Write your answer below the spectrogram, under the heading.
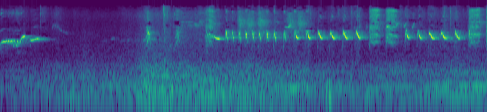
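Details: White-rumped shama song used as training material, in a rolling 'tembakan' style: a short high warble, then after a noisy pause a long fast train of clipped high notes against steady background hiss.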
